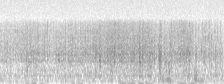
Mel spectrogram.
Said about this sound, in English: Well, that sounds like some paper burning. That'd be Bern, Switzerland.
